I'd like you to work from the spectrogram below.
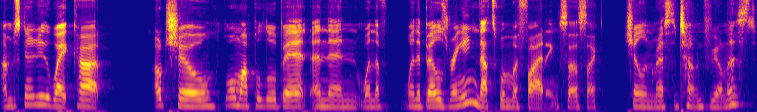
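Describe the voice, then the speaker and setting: Speaking at a very fast pace, a woman with an Australian accent keeps a medium pitch and fairly even intonation. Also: very clean recording, silent background. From Australia, Queensland, Sunshine Coast. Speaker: professional boxer. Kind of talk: casual chat.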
